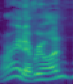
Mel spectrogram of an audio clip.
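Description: It is said in a jolly, cheerful tone.

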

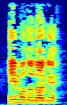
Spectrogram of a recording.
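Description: The voice is excited and energetic. The phone does not respond to it. The speaker calls it wrong. "I'll try excited"

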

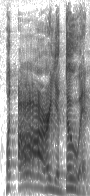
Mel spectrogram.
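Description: It is said imitating Barbossa's voice.

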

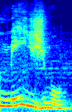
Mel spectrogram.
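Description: It is said in a Rio de Janeiro accent.

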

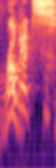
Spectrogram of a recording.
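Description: It is said forcefully, with commanding authority. "You have to say it with authority like a scientist"

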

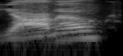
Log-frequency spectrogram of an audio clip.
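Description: The name has a Spanish-style pronunciation. The speaker calls it right. "if you're going to pronounce it correctly"

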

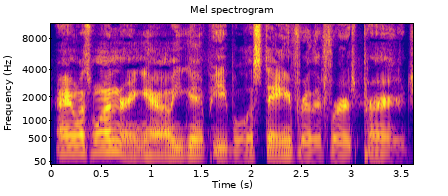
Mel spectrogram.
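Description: It is read in an exaggerated character voice.

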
